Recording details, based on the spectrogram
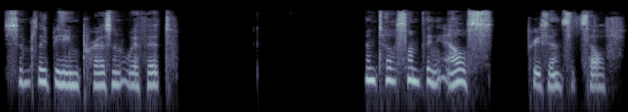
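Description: A woman meditation teacher giving guided meditation in gentle, spacious phrases with long pauses between them. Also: on the low side, breathy edge, dry recording, poor audio.

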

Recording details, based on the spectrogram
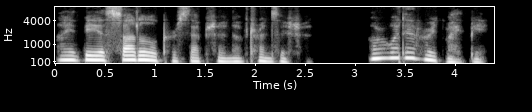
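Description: A woman meditation teacher leading a guided meditation in a soft, breathy voice, gently and unhurriedly, with long pauses, on a dull lo-fi recording. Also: on the low side, big pitch swings, no room sound.

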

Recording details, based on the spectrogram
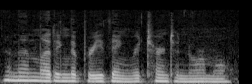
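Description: A woman leads a guided meditation, speaking slowly in short phrases with long pauses. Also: sits low, warm tone. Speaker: meditation teacher. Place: meditation center hall.

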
